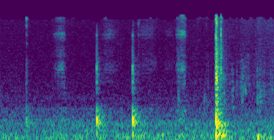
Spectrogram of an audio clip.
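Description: Chalk tapping and scraping on a chalkboard in a few short strokes as a number is written. The loudest stroke comes about one and a half seconds in.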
